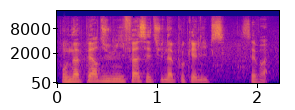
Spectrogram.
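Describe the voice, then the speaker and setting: A man with a southern French accent, chatting casually and jokily while playing a game, often jumping up in pitch for emphasis. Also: fast, a little mellow, a little hiss or hum. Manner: chatty, jokey, jumps to high pitch for emphasis. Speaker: let's play streamer. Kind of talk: casual gameplay commentary.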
